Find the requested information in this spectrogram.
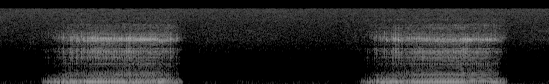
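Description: Two loud, buzzing snores, each nearly two seconds long, about four seconds apart, with quiet breathing between; heavy adult snoring.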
